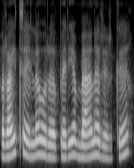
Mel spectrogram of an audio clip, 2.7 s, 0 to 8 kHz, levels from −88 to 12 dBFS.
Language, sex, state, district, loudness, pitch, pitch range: Tamil, female, Tamil Nadu, Nilgiris, -16 LUFS, 230 Hz, 215-250 Hz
